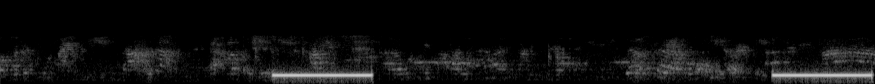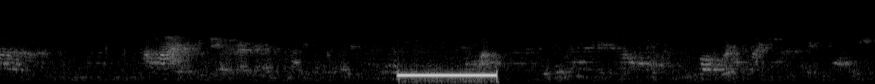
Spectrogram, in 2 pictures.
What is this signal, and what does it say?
Ringback tone (Europe, 425 Hz), with speech.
